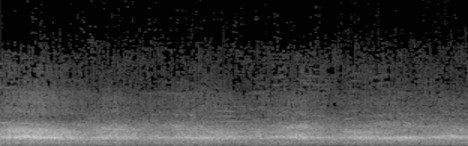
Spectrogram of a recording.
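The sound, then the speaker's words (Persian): An audience chants salawat together in unison, a loud, dense mass of voices that stays continuous and even for the whole stretch, strongest at the start. “صلوات دوم را بلندتر بفرستید.”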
